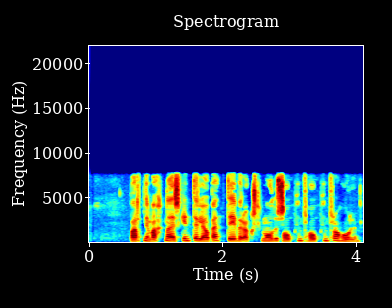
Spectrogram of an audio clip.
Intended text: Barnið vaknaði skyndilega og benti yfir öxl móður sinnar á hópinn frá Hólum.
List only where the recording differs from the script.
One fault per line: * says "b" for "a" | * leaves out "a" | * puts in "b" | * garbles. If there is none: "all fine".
* says "hópinn" for "sinnar"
